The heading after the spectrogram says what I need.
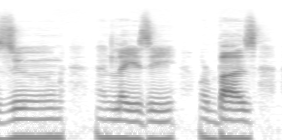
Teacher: that's the z sound which is voiced and it's a fricative produced at the alveolar ridge so it's like s s is voiceless z is voiced uh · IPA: /z/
